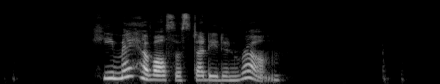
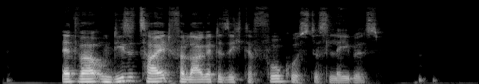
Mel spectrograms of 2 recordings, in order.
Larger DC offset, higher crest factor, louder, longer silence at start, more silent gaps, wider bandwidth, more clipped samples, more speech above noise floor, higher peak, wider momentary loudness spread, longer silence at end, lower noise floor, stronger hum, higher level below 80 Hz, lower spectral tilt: neither; about the same, 20 dB vs 18 dB; second, -24 LUFS vs -19 LUFS; first, 1.05 s vs 0.6 s; neither; second, 11.5 kHz vs 15.5 kHz; neither; first, 59 dB vs 36 dB; second, -6 dBFS vs -2 dBFS; second, 10 LU vs 13 LU; first, 1.6 s vs 0.55 s; first, -82 dBFS vs -54 dBFS; neither; second, -70 dBFS vs -52 dBFS; second, -4.5 dB/octave vs -6 dB/octave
